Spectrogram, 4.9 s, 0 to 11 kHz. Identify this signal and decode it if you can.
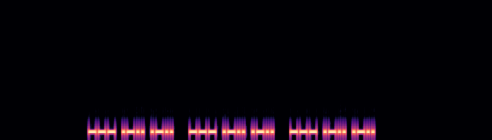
Morse code, heard as a keyed tone, about 50 wpm, 700 Hz. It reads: OLL OLL OLL
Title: Multi-letter Phonemes Repeated 3x 50wpm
